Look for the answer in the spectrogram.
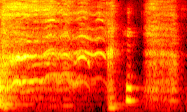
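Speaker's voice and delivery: sudden high-pitched laugh; cracking up, squeaky laugh; high burst of laughter. Real, not acted. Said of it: "laughs at himself".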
